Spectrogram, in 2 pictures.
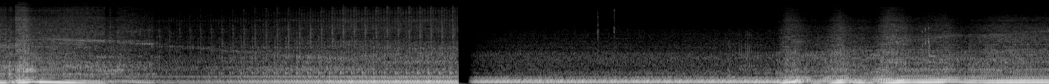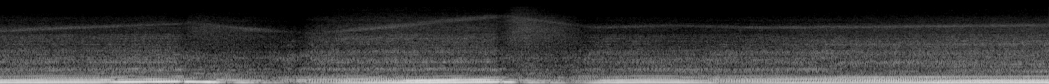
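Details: Turbo Honda Accord F23 after replacing the bad coil pack that had caused misfire at idle and in VTEC: it revs up and down smoothly with no stumble. Smooth revving, no misfire.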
